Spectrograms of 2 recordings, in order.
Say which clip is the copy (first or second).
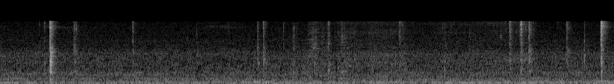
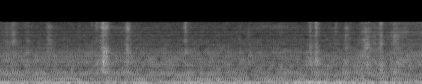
second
